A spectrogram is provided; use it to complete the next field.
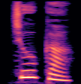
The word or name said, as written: ಚೂಕ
